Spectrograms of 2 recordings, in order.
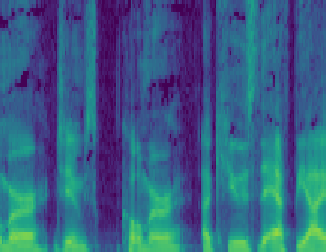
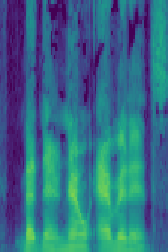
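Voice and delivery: annoying, pitched-up, know-it-all tone; 6 semitones higher than usual. Imitating a news anchor interrupting a congressman: imitating Caitlin Collins as an annoying know-it-all. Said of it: "She's kind of annoying like that".

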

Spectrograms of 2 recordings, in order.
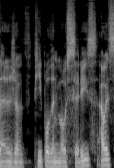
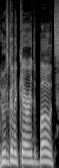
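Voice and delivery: very high, pumped-up, fired-up shout; 11 semitones higher, 4 dB louder than usual. Retelling working out early in an apartment: imitating own yelling. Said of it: "I'm yelling".

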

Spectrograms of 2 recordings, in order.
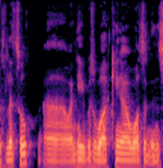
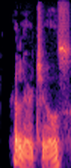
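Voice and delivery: mock sultry podcast-style voice. Greeting the interviewer at the start of the podcast: put-on sultry podcast voice. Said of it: "Do you like my sultry, my sultry podcast voice?".

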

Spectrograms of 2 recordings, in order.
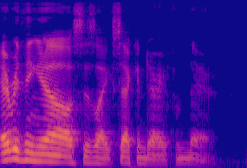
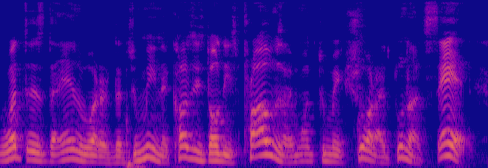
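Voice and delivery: soft, approximate put-on Ukrainian accent; 3 semitones higher, 6 dB quieter than usual. Demonstrating a character's line, unsure the accent is right: ukrainian accent. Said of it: "It says".

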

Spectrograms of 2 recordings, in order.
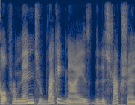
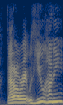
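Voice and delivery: gentle, tender, pitched-up voice; 6 semitones higher than usual. Narrator reading a husband checking with his wife in the back seat: gently asking. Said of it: "He gently asked Leslie".

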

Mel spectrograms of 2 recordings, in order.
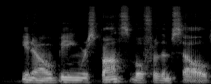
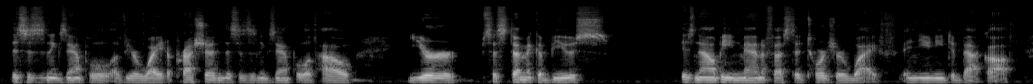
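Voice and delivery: ordinary talk, nothing marked

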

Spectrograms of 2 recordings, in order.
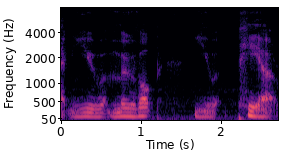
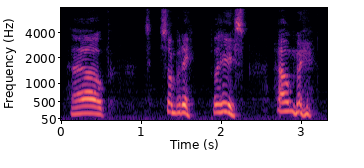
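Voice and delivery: put-on distant cry, much higher, louder; 10 semitones higher, 11 dB louder than usual. Describing a voice heard from a distance, imitating a distant cry for help. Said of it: "And this voice is like".

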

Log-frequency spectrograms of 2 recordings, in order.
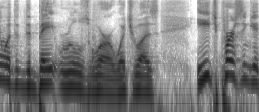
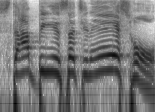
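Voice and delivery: mock very high, shrill, furious shout; 10 semitones higher than usual. Retelling yelling at what they heard while driving down the road, retelling a yell. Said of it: "I yelled it".

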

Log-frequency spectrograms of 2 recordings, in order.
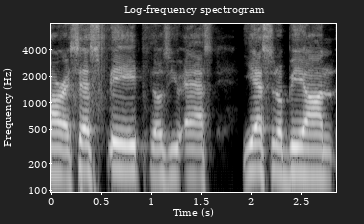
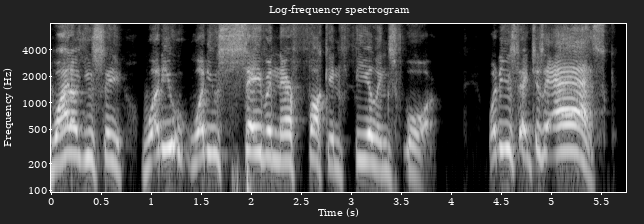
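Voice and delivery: put-on high-pitched yelling, screaming rant; 8 semitones higher than usual. Retelling yelling at the radio while driving: retelling own screaming at radio. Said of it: "And so I'm screaming".

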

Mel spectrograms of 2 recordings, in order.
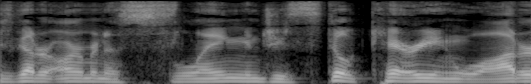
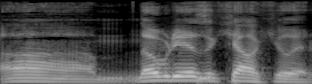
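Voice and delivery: ordinary delivery

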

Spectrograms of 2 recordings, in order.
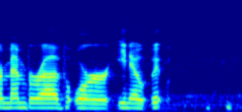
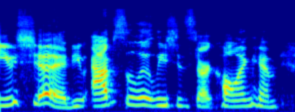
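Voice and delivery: ordinary talk, nothing marked

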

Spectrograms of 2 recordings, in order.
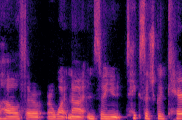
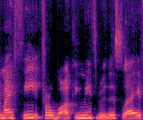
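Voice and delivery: voice choked with tears, higher; 5 semitones higher than usual. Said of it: "I'm crying".

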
